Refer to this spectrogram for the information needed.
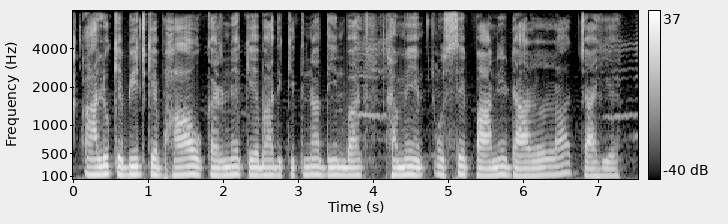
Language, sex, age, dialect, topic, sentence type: Magahi, male, 25-30, Western, agriculture, question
